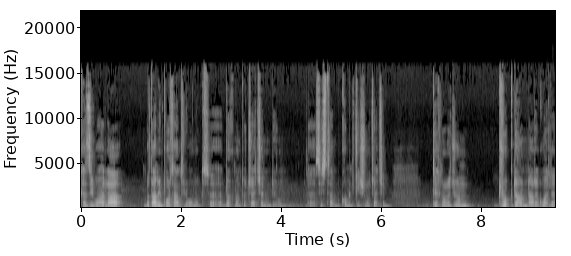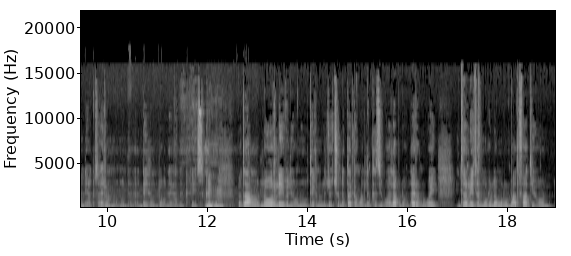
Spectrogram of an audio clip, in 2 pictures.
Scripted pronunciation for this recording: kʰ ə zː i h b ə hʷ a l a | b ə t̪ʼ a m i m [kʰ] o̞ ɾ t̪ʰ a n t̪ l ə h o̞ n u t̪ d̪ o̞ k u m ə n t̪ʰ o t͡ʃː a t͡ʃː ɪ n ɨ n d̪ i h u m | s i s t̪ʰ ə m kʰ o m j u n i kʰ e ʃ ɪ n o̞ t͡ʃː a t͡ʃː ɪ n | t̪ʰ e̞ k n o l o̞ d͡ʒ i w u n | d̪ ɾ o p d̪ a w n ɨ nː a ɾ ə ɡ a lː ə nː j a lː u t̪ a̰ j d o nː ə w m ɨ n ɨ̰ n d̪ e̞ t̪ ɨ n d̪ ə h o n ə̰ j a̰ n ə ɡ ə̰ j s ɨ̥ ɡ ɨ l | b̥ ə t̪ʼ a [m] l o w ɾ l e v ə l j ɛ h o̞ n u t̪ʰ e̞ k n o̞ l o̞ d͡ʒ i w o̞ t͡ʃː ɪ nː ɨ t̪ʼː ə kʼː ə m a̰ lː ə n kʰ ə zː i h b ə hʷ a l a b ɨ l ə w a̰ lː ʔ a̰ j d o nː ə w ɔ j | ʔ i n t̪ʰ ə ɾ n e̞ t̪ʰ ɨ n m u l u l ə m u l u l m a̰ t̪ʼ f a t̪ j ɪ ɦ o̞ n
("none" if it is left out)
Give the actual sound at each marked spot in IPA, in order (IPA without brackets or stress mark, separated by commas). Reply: pʰ, m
